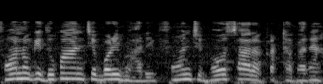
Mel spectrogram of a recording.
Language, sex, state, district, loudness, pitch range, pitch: Garhwali, female, Uttarakhand, Tehri Garhwal, -24 LUFS, 195-240 Hz, 230 Hz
